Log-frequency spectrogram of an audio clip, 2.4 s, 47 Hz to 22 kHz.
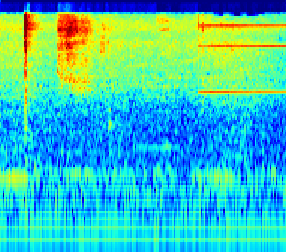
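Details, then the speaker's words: MX HP Pro 20000 amplifier in protection mode: clear continuous continuity beep on buzzer mode across the removed transistor confirms it shorted. "Buzzer पे रखेंगे और इसे check करेंगे, जिसे निकालेंगे। ये शॉर्ट दिखा रहा है।"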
